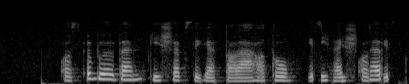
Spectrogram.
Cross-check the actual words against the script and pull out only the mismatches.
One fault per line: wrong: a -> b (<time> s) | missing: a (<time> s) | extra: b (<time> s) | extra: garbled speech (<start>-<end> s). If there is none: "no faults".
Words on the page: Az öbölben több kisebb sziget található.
missing: több (1.4 s)
extra: garbled speech (3.1-4.0 s)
